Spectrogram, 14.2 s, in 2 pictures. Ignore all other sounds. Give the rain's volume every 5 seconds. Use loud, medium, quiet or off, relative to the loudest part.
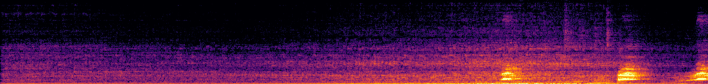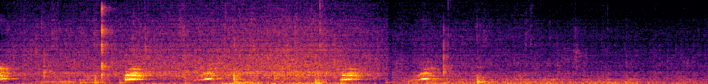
off, loud, loud.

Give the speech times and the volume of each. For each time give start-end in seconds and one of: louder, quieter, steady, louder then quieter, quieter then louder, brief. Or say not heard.
not heard.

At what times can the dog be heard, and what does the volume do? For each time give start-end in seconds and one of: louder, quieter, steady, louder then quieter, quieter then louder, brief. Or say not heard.
5.0-12.3 quieter.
